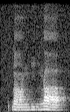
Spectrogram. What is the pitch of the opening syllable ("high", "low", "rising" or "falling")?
low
